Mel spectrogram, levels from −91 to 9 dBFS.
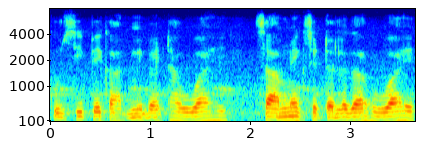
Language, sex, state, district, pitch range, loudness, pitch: Hindi, male, Uttar Pradesh, Lalitpur, 105-110 Hz, -17 LUFS, 110 Hz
